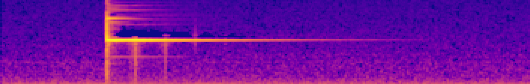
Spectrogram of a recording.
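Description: A single bell-like chime, struck once about a second in, with one clear high ring that fades out over about two seconds.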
